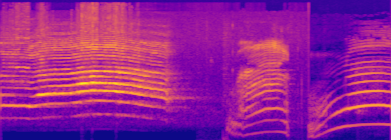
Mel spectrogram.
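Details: Domestic cat calling to attract another cat: a sustained two-second meow, then a quick downward-dipping cry and a rising, upward-sweeping meow.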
